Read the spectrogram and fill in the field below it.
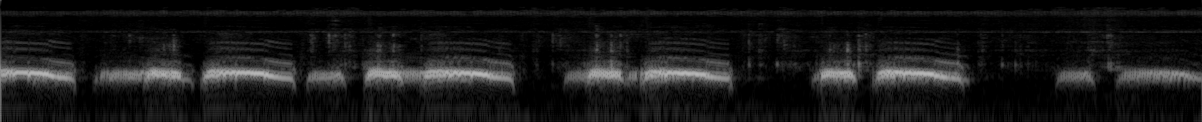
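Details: Spotted dove decoy bird taken out to lure wild doves in another province of Thailand; deep, mellow coos in phrases, each with a short note followed by a longer, slightly falling coo, repeated with brief pauses.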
